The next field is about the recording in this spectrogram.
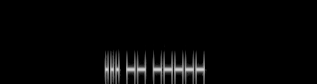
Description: Morse code, heard as a keyed tone, about 46 wpm, 700 Hz. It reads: SM0
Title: Callsign Prefixes for Top 25 DXCC - 45wpm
